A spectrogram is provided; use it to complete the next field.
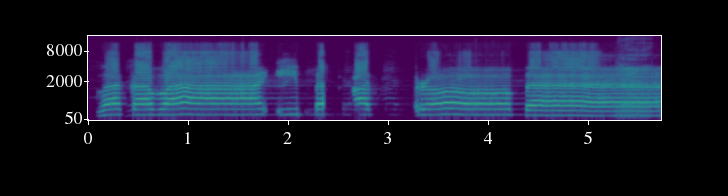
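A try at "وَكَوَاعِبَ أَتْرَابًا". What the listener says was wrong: Oh iya, sampean tidak merasa bersalah karena memang ain sampean bermasalah ya.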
